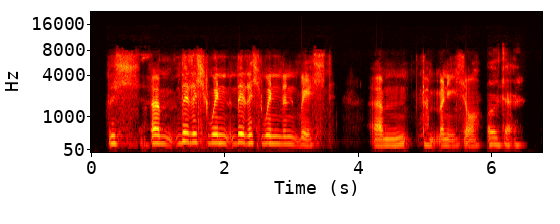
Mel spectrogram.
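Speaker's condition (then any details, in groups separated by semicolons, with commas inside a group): Cerebral palsy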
